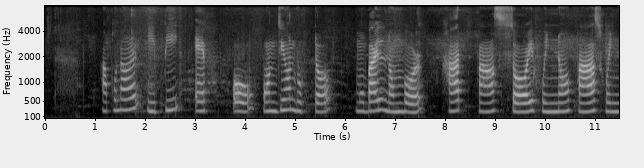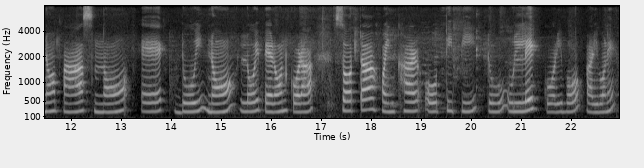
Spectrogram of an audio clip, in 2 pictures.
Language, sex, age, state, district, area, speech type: Assamese, female, 30-45, Assam, Sivasagar, rural, read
